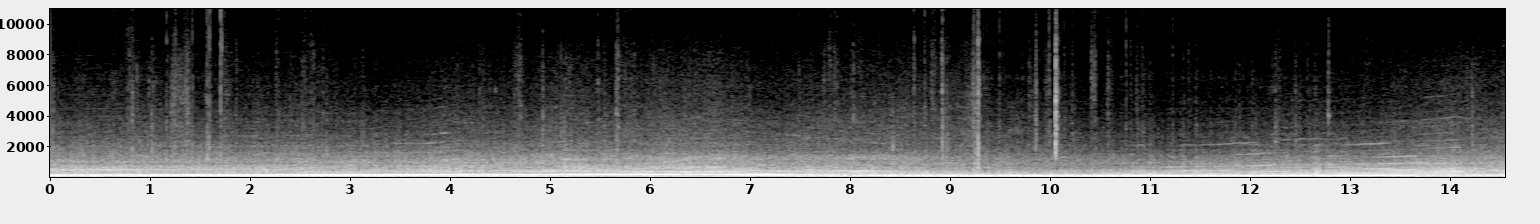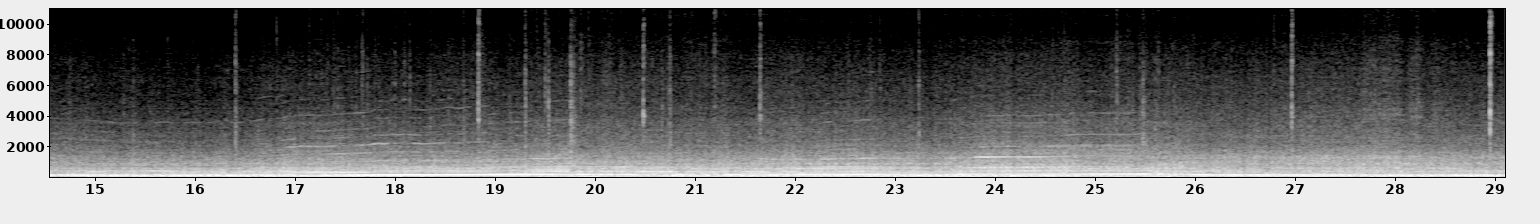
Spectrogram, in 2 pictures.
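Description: Mini Cooper S R53's supercharged 1.6-litre four-cylinder engine heard from inside the cabin while lapping a circuit. The revs climb slowly, fall off about seven seconds in, climb again through the middle, and drop once more near the end.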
